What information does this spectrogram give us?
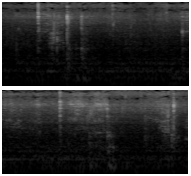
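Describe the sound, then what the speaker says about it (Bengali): Potatoes stir-fried with spices in a pan over medium-high flame for a prawn curry, a steady close sizzle broken by repeated scrapes and knocks of a spatula against the pan. "আলুগুলোকে মশলার সঙ্গে কষিয়ে নেব"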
